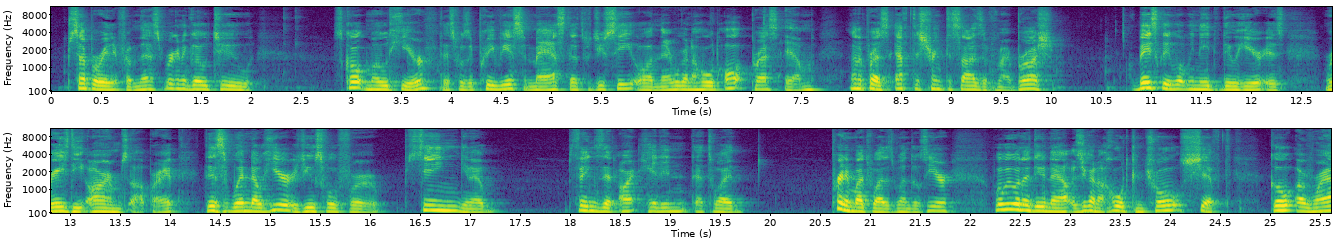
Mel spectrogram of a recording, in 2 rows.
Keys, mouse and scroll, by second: 0.2 middle click, 0.3 scroll up 1, 1.4 click, 2.4 click, 7.2 alt+m, 8.4 f, 9.3 click, 10.1 middle click, 12.4-12.7 scroll down 1, 22.4 middle click, 24.2 ctrl+click.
